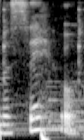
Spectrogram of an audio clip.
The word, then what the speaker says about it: Masego: chart where he saw the name masego a suwanna name pronounced maseo that meant blessing the name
